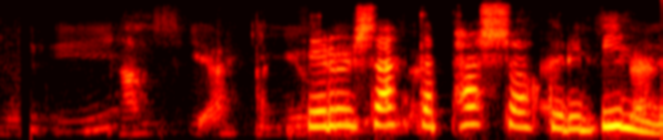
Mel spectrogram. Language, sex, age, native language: Icelandic, male, 13, Icelandic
